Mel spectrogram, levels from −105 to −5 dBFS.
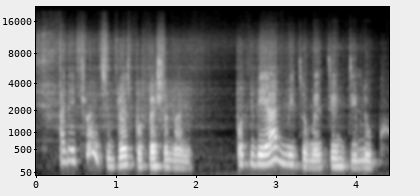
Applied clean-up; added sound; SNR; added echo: neural mask model RNNoise.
